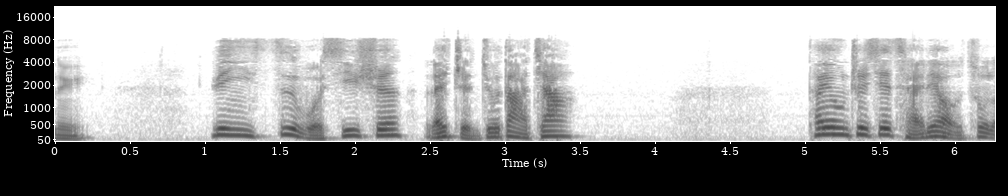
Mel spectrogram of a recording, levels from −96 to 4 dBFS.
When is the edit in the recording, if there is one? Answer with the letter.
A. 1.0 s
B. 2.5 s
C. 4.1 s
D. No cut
C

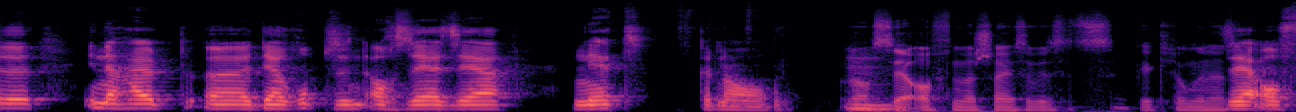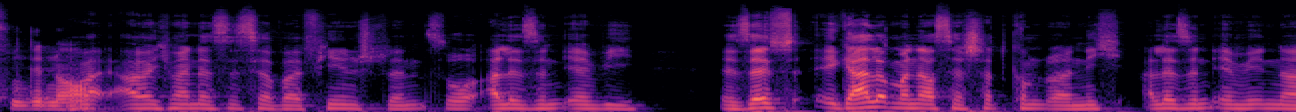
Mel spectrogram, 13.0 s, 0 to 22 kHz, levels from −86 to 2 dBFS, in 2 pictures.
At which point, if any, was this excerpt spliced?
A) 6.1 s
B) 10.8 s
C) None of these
C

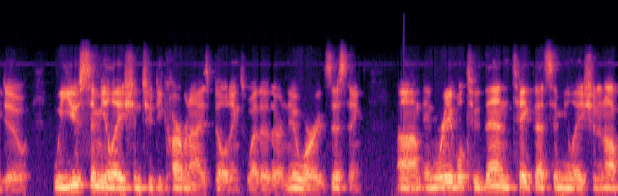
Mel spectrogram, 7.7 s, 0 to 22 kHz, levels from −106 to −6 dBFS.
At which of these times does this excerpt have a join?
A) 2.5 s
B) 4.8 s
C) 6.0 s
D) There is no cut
D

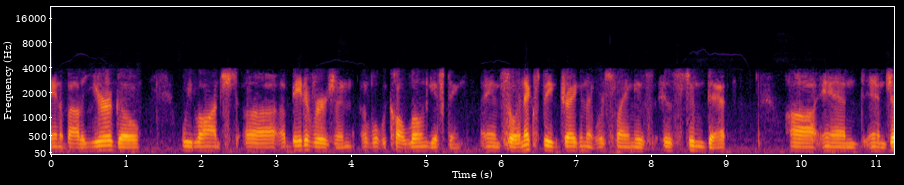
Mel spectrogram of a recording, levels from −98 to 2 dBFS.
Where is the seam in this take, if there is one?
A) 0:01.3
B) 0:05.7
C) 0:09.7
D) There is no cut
B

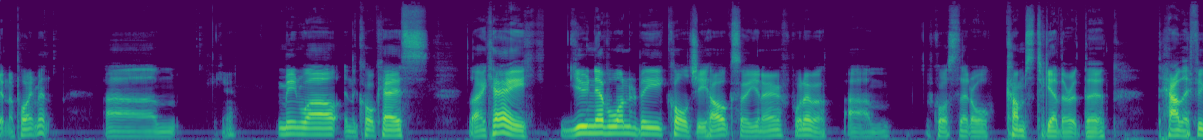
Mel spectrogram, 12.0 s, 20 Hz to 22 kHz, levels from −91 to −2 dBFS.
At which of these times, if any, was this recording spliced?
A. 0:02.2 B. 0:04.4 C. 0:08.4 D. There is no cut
C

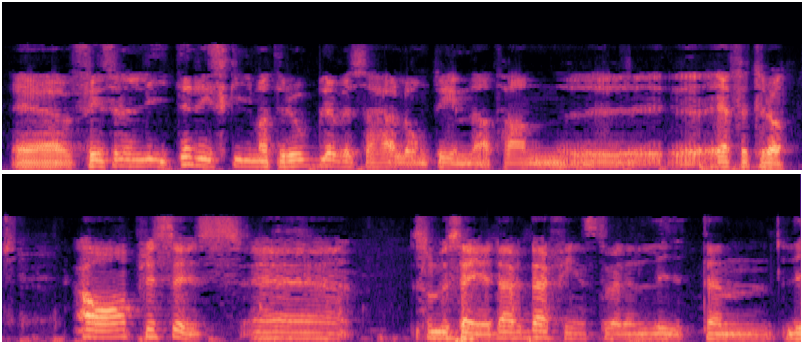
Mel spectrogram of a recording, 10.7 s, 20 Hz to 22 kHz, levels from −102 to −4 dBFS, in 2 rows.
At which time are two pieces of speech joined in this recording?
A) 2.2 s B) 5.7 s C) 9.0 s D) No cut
B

